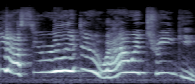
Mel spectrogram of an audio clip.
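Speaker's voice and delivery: shrill, squeaky, very high and loud little squeak. Reading a story aloud, the narrator voices Suz speaking up: squeaky voice. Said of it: "said a squeaky voice".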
